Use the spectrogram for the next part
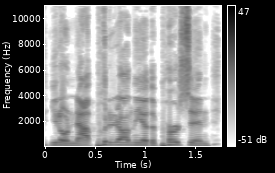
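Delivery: ordinary talk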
